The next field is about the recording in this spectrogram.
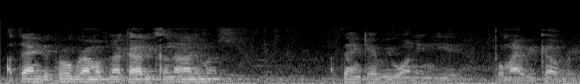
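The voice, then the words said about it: Speaks English with an accent. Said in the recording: “I have an accent, but it's getting better.”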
